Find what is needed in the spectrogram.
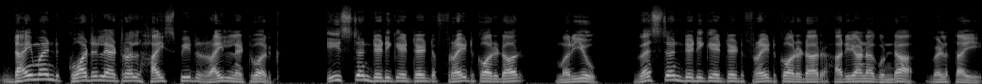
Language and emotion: Telugu, neutral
